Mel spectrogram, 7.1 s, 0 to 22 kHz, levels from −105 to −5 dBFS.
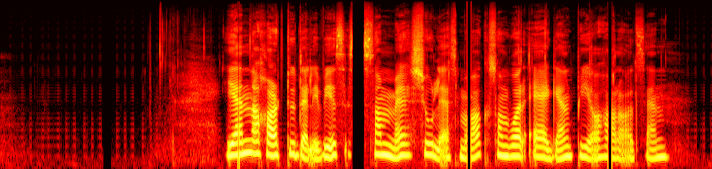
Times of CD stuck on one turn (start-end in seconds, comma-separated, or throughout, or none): none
